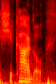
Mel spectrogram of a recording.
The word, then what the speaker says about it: Chicago: Se pronuncia de la misma manera que Chicago. Chicago. Chicago. Es con C-H. C-H. Pero suena como si fuera SH, ¿me entienden? Charlotte, Chicago, ¿ok? Pero Charlotte se deletrea C-H-A-R-L-O-T-T-E. C-H-A-R-L-O-T-T-E.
